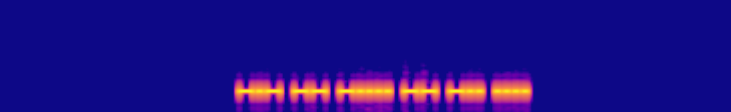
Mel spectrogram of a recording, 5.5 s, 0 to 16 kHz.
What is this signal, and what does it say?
Morse code, heard as a keyed tone, about 34 wpm, 700 Hz. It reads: KM6MDH
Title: USA Call Signs - 6 Characters - 35wpm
